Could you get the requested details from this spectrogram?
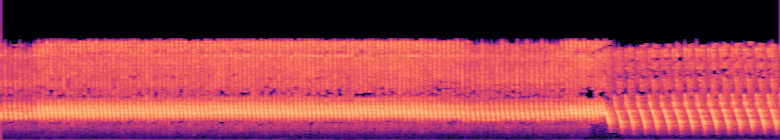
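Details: Canary in breeding condition singing a 'cuit cuit ngerol' song to call a rival, used as a lure to teach young canaries: a long unbroken high buzzy trill held about six seconds, then a rapid run of repeated sharp notes.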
